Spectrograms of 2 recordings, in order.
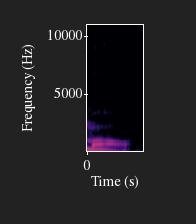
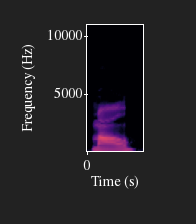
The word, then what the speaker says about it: Malle: I think it's just Malle. – Malle? – Yeah. – Louis Malle. That makes sense. – Yeah. – Because French people don't pronounce half the letters.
